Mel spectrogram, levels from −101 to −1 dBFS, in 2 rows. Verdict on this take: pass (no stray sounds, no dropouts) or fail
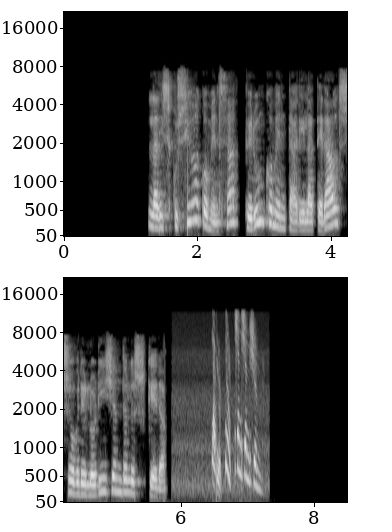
fail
